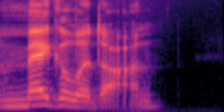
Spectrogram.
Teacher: British English and American English the correct pronunciation is uh Megalodon so the emphasis is on the first syllable um so because it is megalos and O Odon I think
